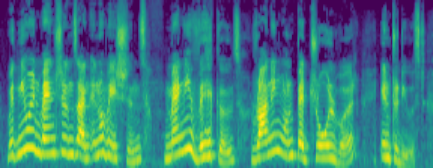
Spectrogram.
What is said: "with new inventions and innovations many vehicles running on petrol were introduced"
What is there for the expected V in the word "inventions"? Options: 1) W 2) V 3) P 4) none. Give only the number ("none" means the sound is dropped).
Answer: 2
